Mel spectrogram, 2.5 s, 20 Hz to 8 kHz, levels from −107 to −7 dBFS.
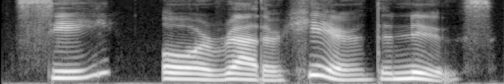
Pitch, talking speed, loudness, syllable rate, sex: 210 Hz, 145 wpm, -15 LUFS, 3.3 syllables/s, female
